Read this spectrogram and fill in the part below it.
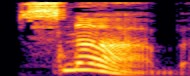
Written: snob

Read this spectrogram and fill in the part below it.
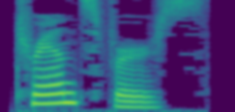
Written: transfers

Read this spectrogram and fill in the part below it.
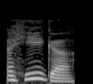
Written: ahiga

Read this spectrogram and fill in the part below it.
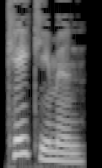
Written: kakiemon

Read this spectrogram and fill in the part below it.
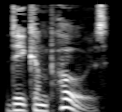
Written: decompose

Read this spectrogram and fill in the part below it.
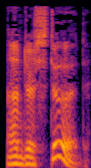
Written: understood

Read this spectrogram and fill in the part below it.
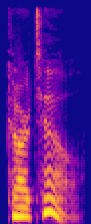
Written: cartel

